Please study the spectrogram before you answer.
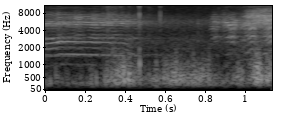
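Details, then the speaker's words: A young goat, weaned after a week of screaming, gives a rough, breathy bleat with little clear tone: hoarse voice from laryngitis. "so I thought I'd take another video just to see if you could enjoy some baby goat laryngitis with me"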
